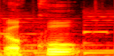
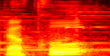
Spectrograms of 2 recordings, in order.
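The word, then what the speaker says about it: 六: First and foremost, we have of course uh Roku 60 from Roku six Je uh Roku should be accented on the last syllable, but of course we'll check again.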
